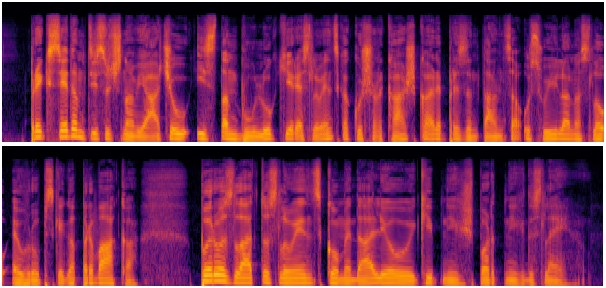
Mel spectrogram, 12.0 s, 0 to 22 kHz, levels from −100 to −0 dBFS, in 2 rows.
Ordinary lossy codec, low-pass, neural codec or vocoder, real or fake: none; 14.4 kHz; none; real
